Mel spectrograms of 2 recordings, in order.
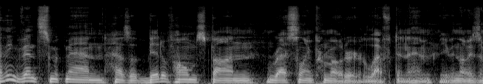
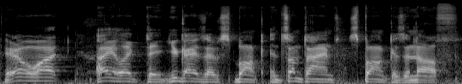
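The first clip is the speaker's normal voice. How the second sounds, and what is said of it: Imitates another person's voice. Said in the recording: “my fucking impression ... was really good”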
